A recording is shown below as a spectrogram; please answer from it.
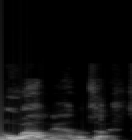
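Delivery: put-on casual American voice. Contrasting proper British speech, the speaker imitates some American. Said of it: "as opposed to some American going".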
